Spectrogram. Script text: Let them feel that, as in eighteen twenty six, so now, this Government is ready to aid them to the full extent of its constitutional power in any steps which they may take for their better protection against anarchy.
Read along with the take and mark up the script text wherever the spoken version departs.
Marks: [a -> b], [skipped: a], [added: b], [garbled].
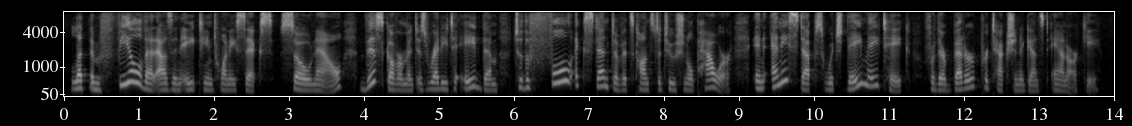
Let them feel that, as in eighteen twenty six, so now, this Government is ready to aid them to the full extent of its constitutional power in any steps which they may take for their better protection against anarchy.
